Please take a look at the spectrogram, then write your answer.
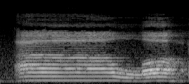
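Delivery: "Allah" with a long held first A; drawn-out A. Shown as a demonstration. Teacher demonstrates the wrong drawn-out "Allah" for students. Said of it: "kalau dipanjangin bacanya".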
